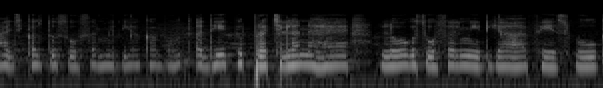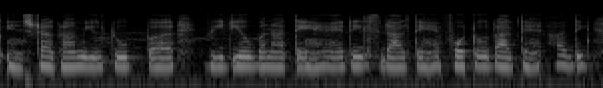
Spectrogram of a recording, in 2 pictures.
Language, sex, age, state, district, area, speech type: Hindi, female, 18-30, Uttar Pradesh, Chandauli, urban, spontaneous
